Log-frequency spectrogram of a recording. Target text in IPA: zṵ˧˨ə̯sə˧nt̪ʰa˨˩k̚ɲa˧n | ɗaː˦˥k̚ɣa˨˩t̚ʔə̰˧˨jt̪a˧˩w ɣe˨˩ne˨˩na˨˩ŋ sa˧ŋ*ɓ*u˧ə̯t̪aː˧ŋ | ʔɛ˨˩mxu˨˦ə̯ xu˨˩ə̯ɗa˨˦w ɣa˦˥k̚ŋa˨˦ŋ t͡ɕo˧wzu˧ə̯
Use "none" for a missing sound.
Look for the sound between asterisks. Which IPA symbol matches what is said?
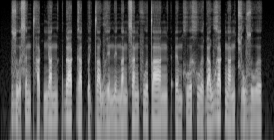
f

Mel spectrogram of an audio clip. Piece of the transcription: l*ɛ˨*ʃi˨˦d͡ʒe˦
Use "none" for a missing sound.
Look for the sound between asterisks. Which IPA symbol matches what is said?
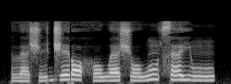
ɛ˨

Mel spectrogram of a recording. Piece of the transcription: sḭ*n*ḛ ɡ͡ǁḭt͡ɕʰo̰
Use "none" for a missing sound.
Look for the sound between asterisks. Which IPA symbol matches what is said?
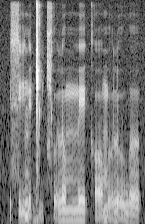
n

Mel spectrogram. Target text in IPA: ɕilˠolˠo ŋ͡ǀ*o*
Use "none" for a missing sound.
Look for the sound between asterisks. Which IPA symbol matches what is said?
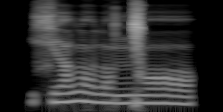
ɔ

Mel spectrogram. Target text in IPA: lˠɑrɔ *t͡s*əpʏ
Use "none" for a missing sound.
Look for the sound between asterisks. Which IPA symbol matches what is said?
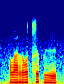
t͡s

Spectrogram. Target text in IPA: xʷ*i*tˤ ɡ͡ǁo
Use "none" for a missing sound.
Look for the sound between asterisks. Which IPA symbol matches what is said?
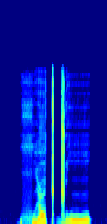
i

